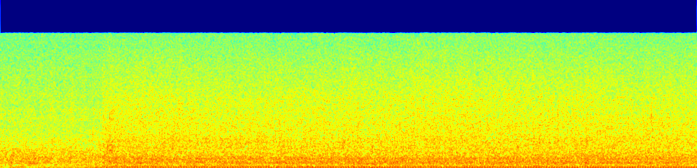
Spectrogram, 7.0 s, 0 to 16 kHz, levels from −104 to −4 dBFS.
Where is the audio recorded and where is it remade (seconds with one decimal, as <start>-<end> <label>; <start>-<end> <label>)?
0.0-7.0 recorded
